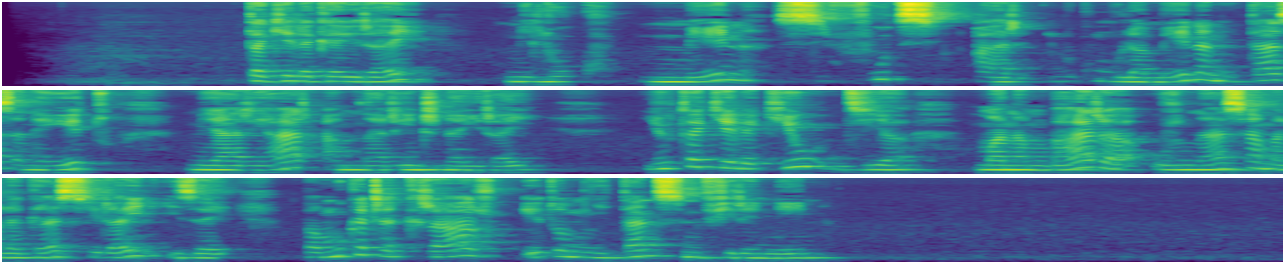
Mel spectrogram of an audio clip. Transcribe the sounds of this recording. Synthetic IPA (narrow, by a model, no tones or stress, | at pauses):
t̪akelakəiɾaj | miluku̥menəsi̥fut͡si̥aɾilukumbuləmenənit̪azanaet̪u̥ | miaɾiaɾiaminaɾiɳɖ͡ʐinəiɾaj | iwt̪akelakʰiud̪iə | manambaɾəuɾinasəmalaɡasiɾajizaj | pamukaʈ͡ʂəkiraɾu̥et̪waminit̪anisinifiɾenenə̥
